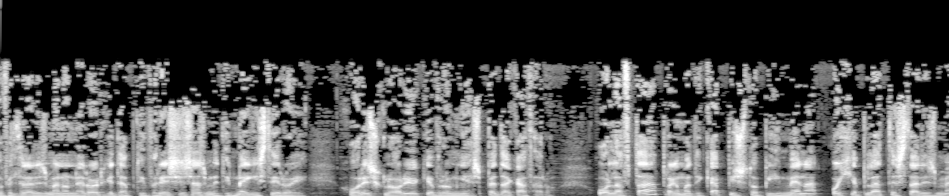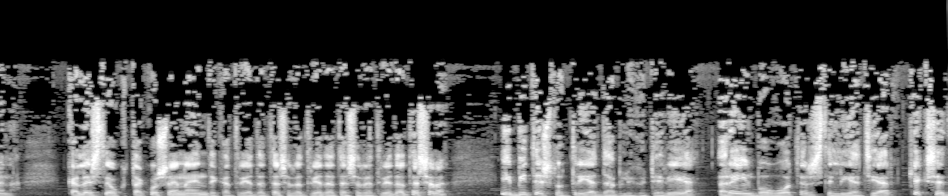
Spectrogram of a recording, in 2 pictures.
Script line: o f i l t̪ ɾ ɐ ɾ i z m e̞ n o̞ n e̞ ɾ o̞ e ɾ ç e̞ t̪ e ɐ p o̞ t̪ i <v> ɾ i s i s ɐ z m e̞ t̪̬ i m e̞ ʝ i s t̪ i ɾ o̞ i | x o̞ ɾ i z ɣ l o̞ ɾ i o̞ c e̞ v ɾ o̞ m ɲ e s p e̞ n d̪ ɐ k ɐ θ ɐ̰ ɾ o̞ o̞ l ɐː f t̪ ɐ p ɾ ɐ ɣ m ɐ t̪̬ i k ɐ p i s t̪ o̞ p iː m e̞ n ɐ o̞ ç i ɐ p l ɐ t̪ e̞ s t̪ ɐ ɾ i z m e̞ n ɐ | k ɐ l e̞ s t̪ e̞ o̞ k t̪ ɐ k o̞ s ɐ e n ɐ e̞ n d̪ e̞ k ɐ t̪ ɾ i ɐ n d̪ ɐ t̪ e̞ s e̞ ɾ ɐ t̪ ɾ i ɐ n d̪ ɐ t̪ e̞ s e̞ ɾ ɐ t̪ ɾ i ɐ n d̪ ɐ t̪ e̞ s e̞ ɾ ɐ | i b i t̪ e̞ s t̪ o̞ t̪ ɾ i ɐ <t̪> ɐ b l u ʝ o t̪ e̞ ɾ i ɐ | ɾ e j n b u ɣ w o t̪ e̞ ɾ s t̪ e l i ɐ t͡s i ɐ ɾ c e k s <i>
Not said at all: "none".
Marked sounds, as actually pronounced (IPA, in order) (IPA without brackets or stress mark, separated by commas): v, d̪, e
